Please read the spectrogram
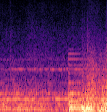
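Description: Intro theme music holding sustained tones, then a sudden loud low thunder rumble with rain, about a second and a half in.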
